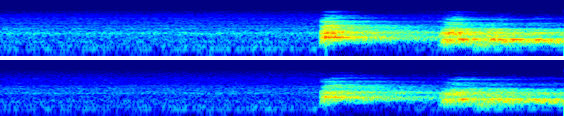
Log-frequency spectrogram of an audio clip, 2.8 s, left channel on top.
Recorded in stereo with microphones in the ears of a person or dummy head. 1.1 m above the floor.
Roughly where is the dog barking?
Left.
